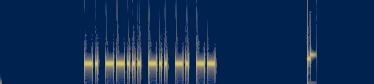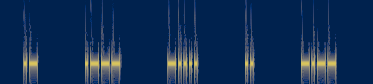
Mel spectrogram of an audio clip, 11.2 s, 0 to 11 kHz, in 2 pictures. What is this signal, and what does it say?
Morse code, heard as a keyed tone, about 30 wpm, spaced as for 15 wpm, 700 Hz. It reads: N7DNM AJ6IY
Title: USA Call Signs - 5 Characters - 6x Character Spacing - 30wpm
